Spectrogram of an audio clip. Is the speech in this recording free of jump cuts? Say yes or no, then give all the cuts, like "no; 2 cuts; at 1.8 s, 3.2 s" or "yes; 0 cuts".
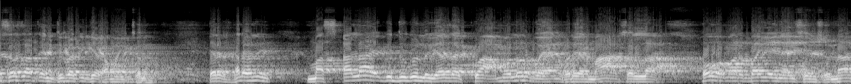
yes; 0 cuts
